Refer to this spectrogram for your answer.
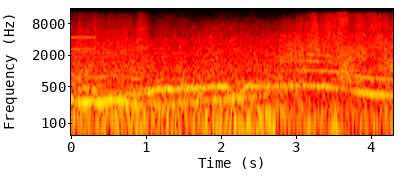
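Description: Loud, continuous roar of racing engines, their pitch climbing and shifting as sports cars (a Ferrari, a Porsche and a Corvette) and a motorcycle accelerate hard in a sprint drag race, with no talking over the noise.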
